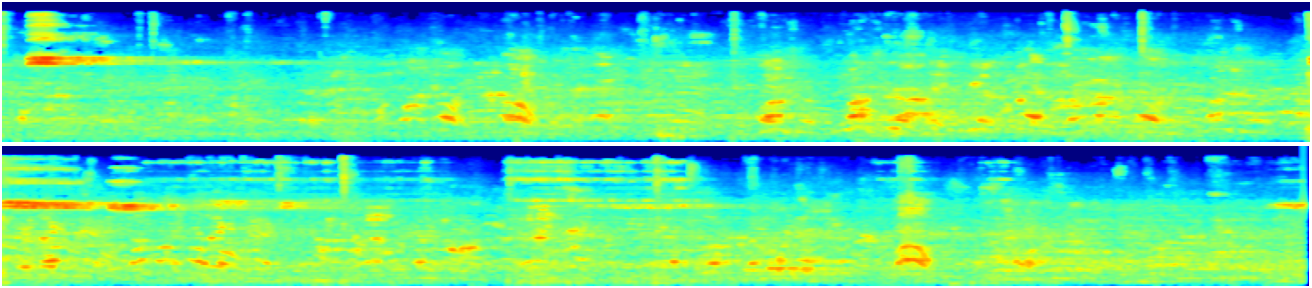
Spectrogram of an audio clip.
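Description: Men shout encouragement from the sidelines in a large echoing hall.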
